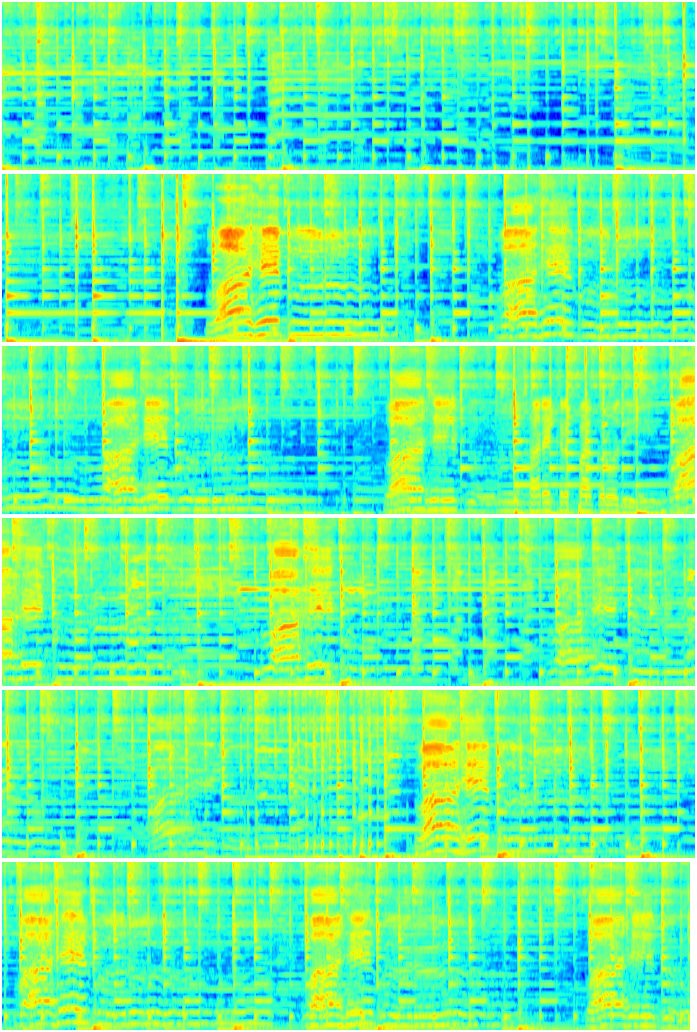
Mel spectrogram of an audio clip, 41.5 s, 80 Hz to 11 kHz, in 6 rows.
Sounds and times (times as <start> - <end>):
Music: 0.0 - 41.5.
